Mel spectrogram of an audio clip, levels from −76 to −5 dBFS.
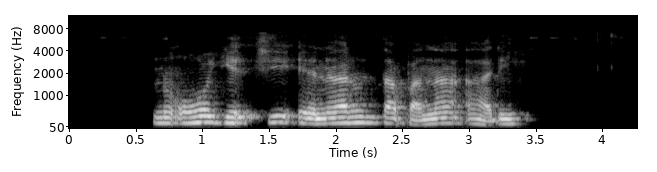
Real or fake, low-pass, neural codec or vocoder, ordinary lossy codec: fake; 7.2 kHz; codec, 16 kHz, 4 kbps, X-Codec, WavLM features, trained on Multilingual LibriSpeech; Opus, 24 kbps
